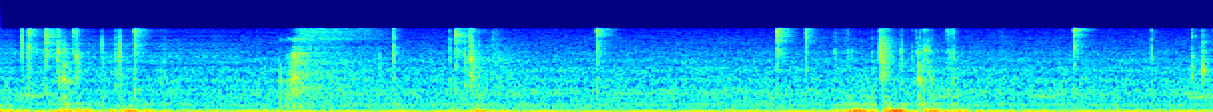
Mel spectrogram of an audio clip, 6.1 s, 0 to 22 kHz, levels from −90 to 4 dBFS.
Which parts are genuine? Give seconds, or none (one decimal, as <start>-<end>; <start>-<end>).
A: 1.2-6.1

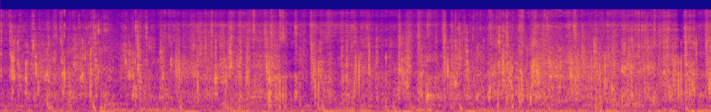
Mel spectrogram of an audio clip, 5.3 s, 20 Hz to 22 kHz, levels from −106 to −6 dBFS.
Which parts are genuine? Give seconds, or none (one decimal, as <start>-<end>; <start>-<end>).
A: 0.0-1.2; 3.4-4.1

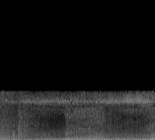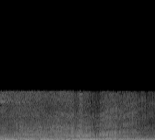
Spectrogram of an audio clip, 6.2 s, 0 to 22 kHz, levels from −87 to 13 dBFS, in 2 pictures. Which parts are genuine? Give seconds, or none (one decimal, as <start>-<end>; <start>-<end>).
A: 0.0-2.1; 3.7-6.2

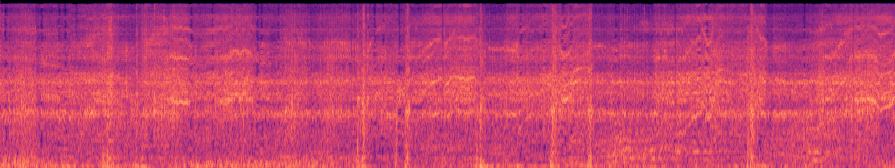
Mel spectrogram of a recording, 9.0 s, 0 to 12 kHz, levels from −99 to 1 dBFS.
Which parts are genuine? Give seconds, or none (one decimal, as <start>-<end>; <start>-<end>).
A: 0.0-0.7; 1.7-9.0

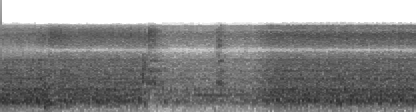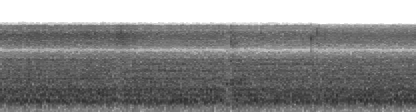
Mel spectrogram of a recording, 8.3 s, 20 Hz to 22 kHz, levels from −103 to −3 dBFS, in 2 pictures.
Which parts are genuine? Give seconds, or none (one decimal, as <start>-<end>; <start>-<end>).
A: 0.0-1.8; 5.1-6.0; 6.8-8.3

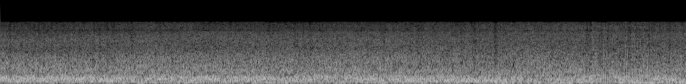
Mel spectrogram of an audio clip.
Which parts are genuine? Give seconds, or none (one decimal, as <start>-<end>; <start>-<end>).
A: 0.0-5.8; 6.5-6.9

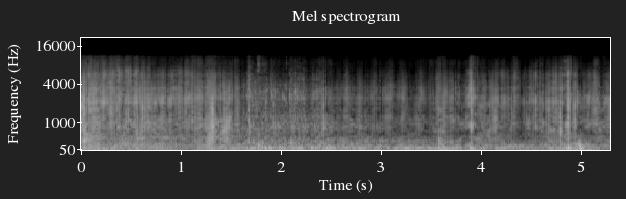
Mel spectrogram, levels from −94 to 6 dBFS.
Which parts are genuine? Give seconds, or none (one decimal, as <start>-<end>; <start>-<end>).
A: 1.6-2.4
